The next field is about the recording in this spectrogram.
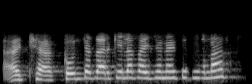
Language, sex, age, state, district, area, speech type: Marathi, female, 30-45, Maharashtra, Thane, urban, conversation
